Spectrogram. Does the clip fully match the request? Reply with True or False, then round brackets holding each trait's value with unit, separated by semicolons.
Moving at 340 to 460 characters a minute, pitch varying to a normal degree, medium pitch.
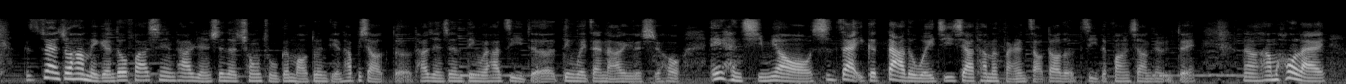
True (350 characters per minute; 4.5 semitones; 155 Hz)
